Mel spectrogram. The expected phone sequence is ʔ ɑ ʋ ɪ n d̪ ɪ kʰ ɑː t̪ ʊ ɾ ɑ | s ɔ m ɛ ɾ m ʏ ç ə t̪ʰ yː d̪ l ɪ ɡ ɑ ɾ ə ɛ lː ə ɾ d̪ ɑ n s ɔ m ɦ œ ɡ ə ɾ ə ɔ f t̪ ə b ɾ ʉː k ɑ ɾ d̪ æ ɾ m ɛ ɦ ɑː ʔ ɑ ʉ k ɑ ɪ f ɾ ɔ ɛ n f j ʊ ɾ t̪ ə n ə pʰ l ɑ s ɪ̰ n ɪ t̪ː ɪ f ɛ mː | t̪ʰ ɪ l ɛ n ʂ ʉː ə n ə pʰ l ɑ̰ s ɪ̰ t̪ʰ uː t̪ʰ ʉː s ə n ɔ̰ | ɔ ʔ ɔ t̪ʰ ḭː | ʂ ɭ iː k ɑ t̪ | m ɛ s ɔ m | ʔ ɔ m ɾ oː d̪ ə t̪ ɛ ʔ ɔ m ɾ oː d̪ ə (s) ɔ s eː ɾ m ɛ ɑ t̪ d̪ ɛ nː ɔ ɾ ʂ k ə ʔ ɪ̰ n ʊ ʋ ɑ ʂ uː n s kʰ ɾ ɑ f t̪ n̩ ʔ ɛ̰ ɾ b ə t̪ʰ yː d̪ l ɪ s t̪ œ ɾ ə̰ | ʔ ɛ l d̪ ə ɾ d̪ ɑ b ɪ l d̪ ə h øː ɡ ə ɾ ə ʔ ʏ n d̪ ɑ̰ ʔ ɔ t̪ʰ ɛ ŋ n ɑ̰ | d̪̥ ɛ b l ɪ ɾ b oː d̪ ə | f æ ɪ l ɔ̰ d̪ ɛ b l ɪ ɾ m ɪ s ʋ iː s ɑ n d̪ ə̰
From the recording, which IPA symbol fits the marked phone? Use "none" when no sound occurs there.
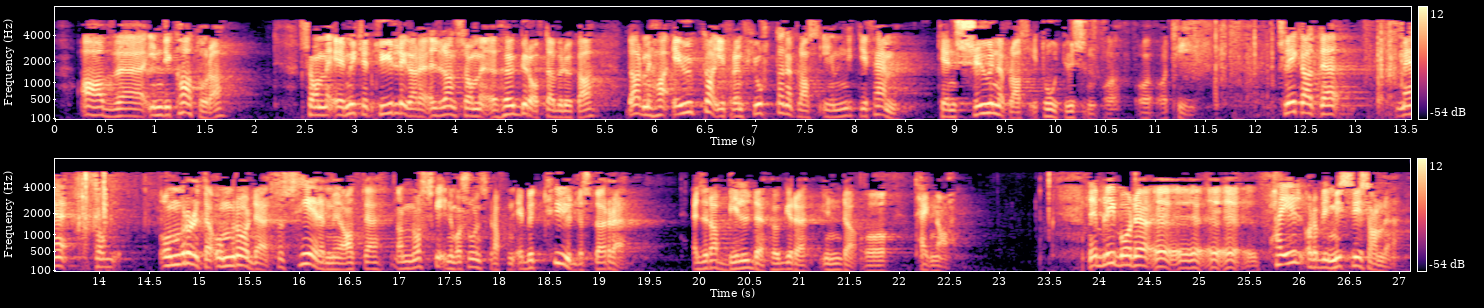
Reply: s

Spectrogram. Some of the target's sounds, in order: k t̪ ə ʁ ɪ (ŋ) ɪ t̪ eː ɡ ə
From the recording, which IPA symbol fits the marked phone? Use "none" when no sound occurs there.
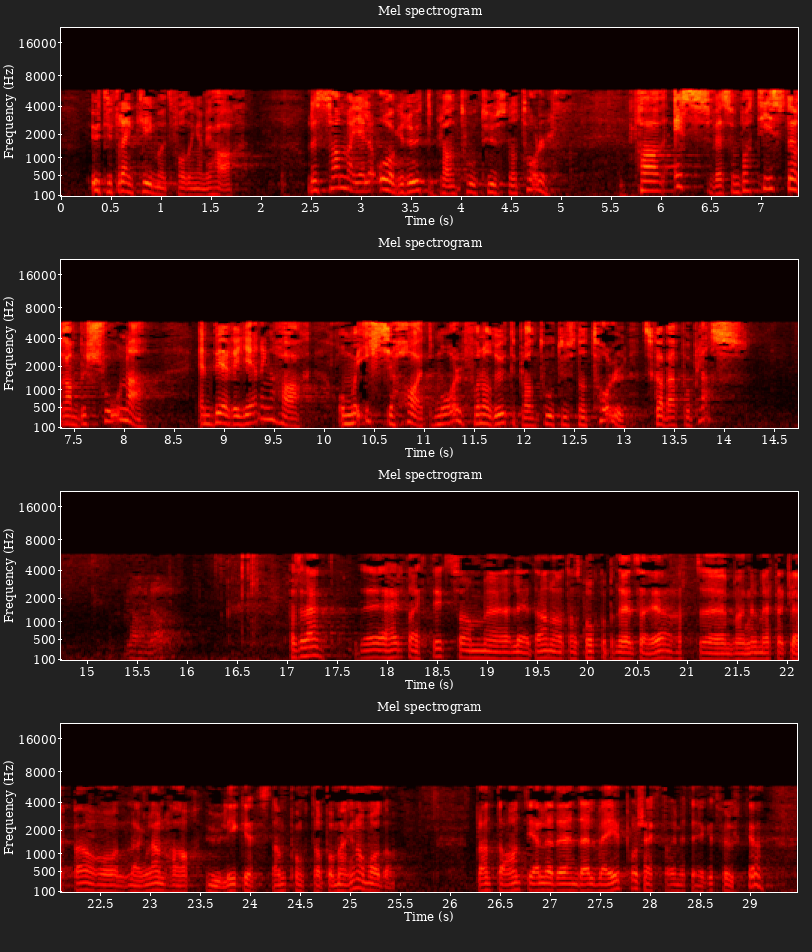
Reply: m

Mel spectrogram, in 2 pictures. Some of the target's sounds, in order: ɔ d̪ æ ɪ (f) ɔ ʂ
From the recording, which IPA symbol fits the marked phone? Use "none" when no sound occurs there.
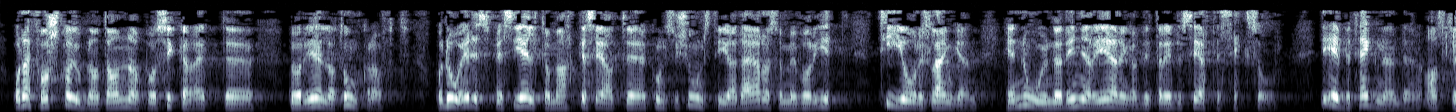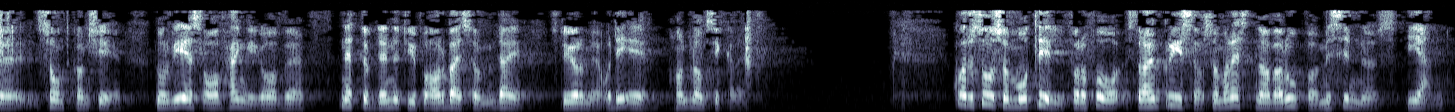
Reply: f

